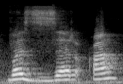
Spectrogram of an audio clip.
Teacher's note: زے کے اوپر تشدید ہے، سختی کریں گے، آگے را مفخم پڑھی جائے گی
